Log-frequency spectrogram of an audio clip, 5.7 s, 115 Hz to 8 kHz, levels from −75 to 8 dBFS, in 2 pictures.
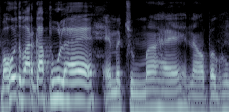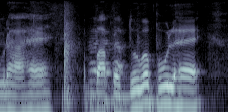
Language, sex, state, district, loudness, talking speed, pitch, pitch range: Bajjika, female, Bihar, Vaishali, -17 LUFS, 170 wpm, 130 Hz, 115-170 Hz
